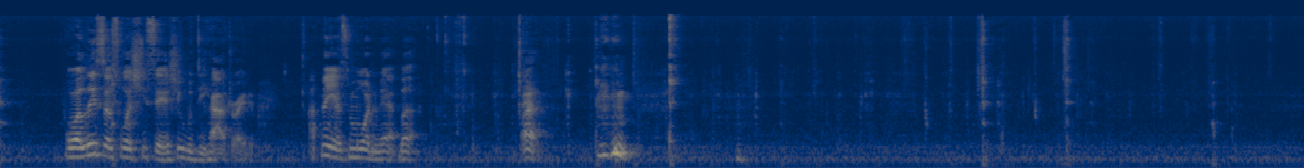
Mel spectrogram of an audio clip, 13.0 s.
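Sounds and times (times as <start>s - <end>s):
person chewing salad: 4.3s - 13.0s.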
